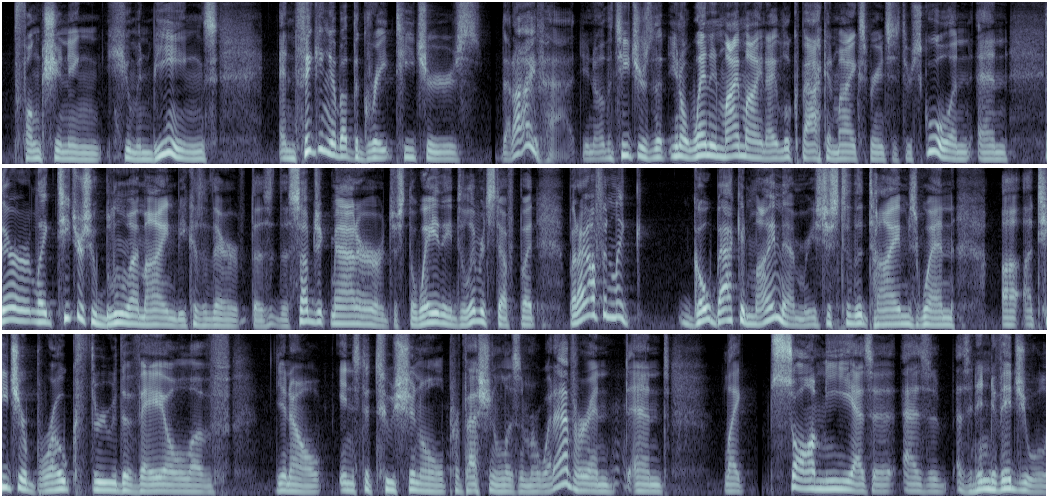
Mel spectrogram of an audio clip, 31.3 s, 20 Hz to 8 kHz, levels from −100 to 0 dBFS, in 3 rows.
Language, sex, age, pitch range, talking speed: English, male, 30-49, 120-165 Hz, 185 wpm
